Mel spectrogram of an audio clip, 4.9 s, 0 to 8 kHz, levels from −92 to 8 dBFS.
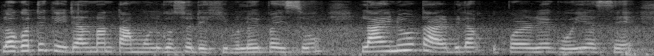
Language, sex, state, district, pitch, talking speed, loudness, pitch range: Assamese, female, Assam, Kamrup Metropolitan, 225 Hz, 135 wpm, -18 LUFS, 215-240 Hz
